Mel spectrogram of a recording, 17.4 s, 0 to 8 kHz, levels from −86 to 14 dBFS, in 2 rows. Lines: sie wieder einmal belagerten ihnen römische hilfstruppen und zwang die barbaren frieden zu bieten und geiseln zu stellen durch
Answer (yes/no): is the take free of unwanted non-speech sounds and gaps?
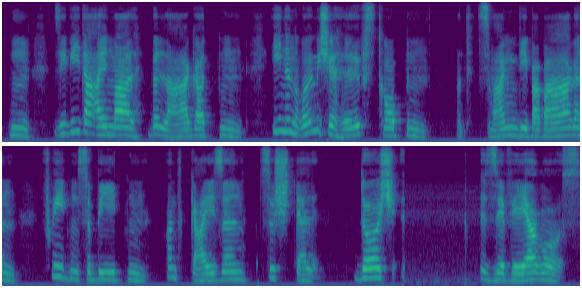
no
